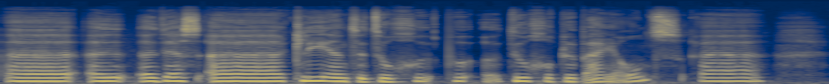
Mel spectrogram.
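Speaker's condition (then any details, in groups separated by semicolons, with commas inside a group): Primary progressive aphasia; underlying dementia pathology, gradually worsening, onset late 2018, diagnosed two years ago after speech recordings; needs extra time to speak, difficulty expressing what to say, struggles in unexpected situations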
